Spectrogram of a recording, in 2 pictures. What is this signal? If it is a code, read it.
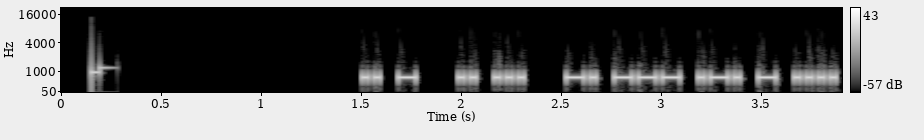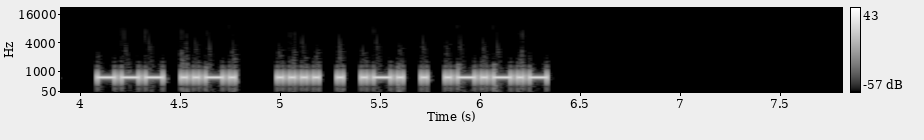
Morse code, heard as a keyed tone, about 40 wpm, 700 Hz. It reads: IT IS NORTH OF HERE.
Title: Sentences from Top 1000 Words - Review Part 1 - 40wpm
